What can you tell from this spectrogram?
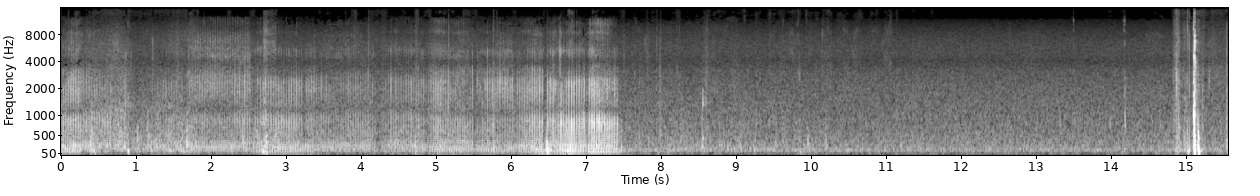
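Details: Melissa, a loving pet cat first adopted at two months old, purring strongly for about seven seconds before the sound drops to a quiet background, ending with a brief sharp knock.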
